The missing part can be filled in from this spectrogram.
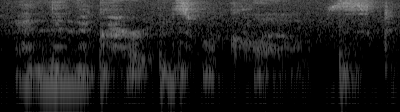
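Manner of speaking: hushed suspense whisper. A narrator's reading. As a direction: drop to a secret whisper as the curtains close. Suspenseful story ending.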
